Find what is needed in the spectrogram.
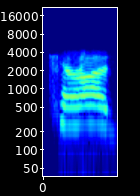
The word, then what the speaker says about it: Kara: Is it Kara? – It's Kara Demonet. – Demonet. That's so much more beautiful than what I was saying.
